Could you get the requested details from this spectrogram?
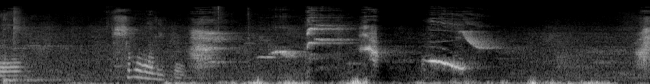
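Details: Pet African grey parrot talking while enjoying the weather, with Urdu and Pashto words in its repertoire. Short voice-like phrases mix with harmonic squawky notes and a clear whistle that slides downward, in a small indoor space.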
